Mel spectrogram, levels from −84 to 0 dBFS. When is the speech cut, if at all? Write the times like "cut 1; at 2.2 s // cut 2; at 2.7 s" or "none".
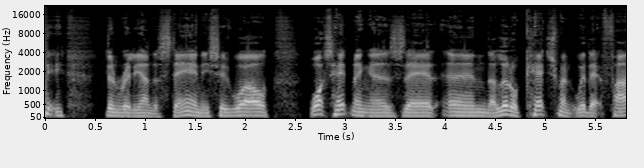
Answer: none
